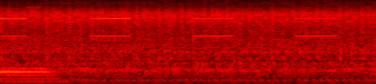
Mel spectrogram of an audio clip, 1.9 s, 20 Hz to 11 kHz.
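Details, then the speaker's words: Chevrolet Onix LT 1.2 three-cylinder, idling just after cranking with battery quite discharged: high beeps about twice a second from battery tester warning of excessive cranking voltage drop (reading 9.37 vs 9.6 limit). "Tenemos el equipo que está pitando, o sea, que la caída de tensión fue alta, aunque la batería está bastante descargada."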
